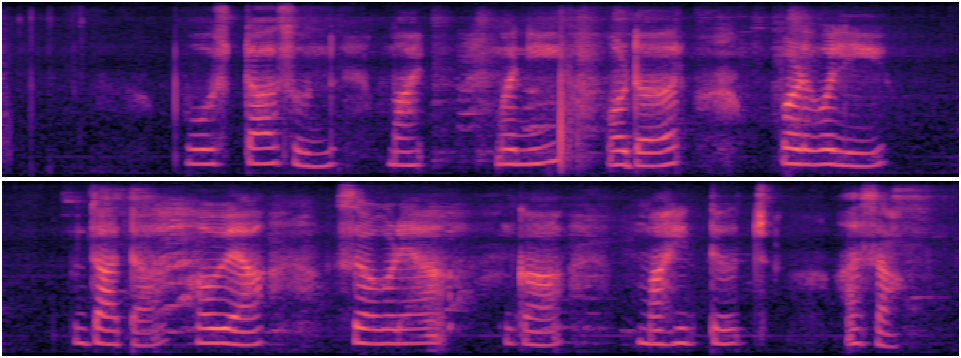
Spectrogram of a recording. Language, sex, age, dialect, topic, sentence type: Marathi, female, 18-24, Southern Konkan, banking, statement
